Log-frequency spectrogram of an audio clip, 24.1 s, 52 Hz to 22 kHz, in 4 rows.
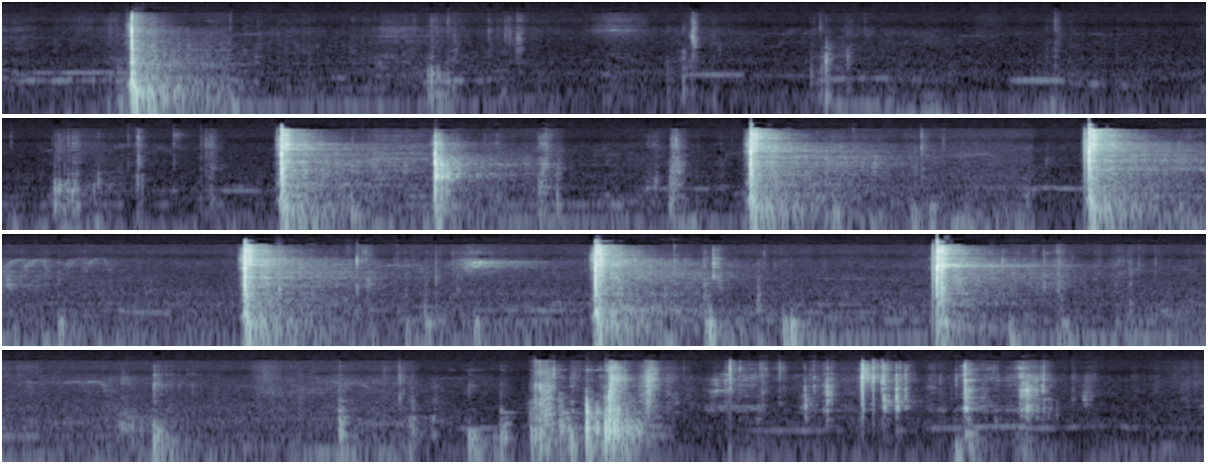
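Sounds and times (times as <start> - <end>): axe chopping firewood: 0.6 - 1.2, 7.4 - 8.8, 9.4 - 10.8, 11.4 - 12.5, 13.2 - 17.9, 19.7 - 23.3.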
